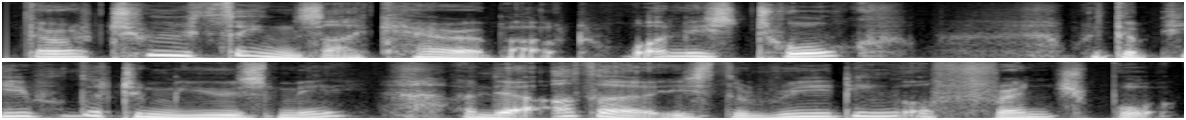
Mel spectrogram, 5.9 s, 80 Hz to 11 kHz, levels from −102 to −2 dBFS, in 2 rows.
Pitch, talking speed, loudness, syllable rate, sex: 160 Hz, 245 wpm, -17 LUFS, 6.2 syllables/s, male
